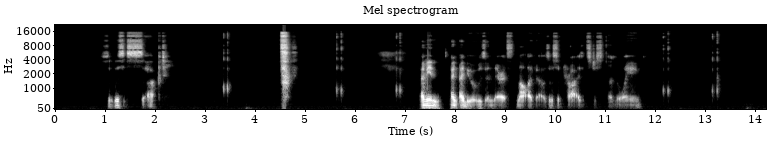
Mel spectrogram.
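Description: Short card game sound effects click and swish.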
